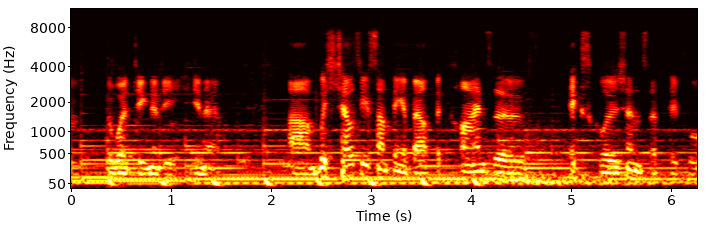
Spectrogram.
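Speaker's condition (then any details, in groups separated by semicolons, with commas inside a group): No condition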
